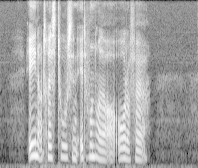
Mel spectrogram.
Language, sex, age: Danish, female, 32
